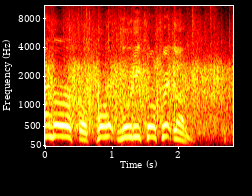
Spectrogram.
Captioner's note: applause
